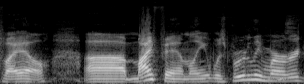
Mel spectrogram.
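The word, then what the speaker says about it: Vael: Vial family in Starkhaven, and yes, it is pronounced Vial.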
